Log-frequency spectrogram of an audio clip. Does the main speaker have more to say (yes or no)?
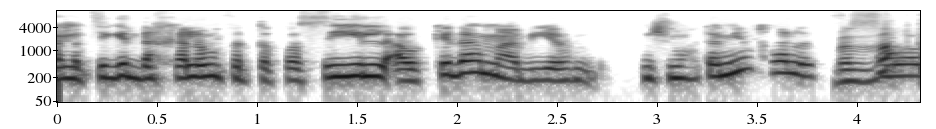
no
